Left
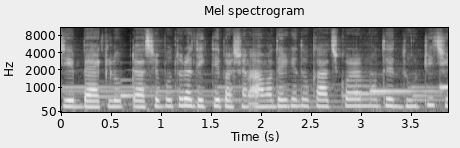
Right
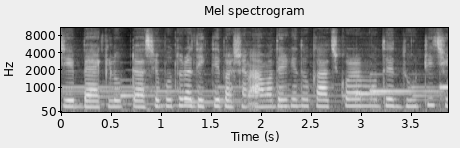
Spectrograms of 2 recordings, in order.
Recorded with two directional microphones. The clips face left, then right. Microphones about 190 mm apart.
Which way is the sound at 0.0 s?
35° left (ahead or behind).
